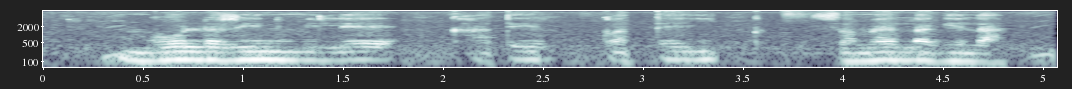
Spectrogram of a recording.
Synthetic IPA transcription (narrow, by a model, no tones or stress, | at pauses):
ɡolɾinmile | kʰat̪iɾ | kət̪eiksəməjləɡela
